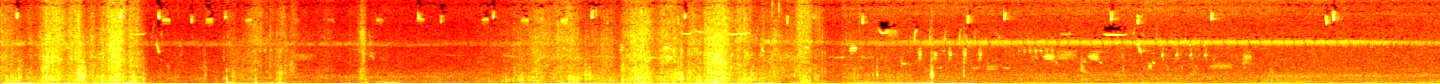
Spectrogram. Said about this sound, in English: I hear a lot of ticking, and that's Savannah sparrow. Very, very short tick. No, that's actually a song sparrow. This is a different call than I thought.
